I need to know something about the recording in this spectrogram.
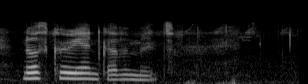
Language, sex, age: English, female, 23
